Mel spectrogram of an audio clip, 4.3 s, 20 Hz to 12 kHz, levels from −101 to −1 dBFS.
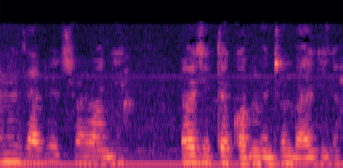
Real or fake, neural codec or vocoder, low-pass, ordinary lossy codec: real; none; 7.2 kHz; AAC, 64 kbps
